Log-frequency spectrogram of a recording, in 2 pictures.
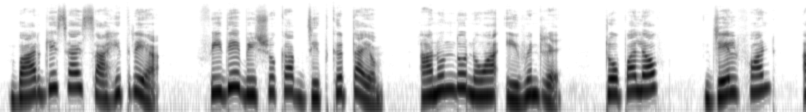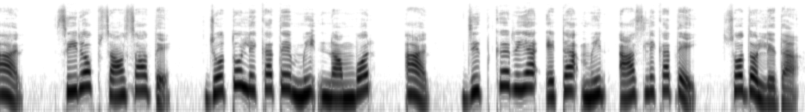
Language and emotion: Santali, neutral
